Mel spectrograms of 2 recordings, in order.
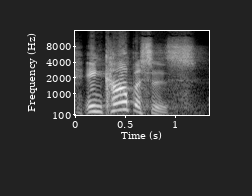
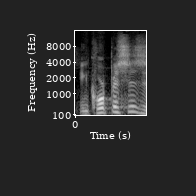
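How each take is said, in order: First: Encompasses said slowly and clearly as "en-CUM-pus-sez"; slow deliberate correction of Encompasses; corrected pronunciation. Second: Encompasses said as "en-CORE-pusses", quieter, unsure; trying out encompasses hesitantly; half-doubtful first try at encompasses; tentative pronunciation. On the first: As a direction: stretch out Encompasses carefully, syllable by syllable. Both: Shown as a demonstration. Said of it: "is that a word?".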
